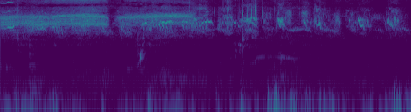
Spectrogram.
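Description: Birds chirping: a high, wavering trill for the first two seconds or so, then short, repeated chirps.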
